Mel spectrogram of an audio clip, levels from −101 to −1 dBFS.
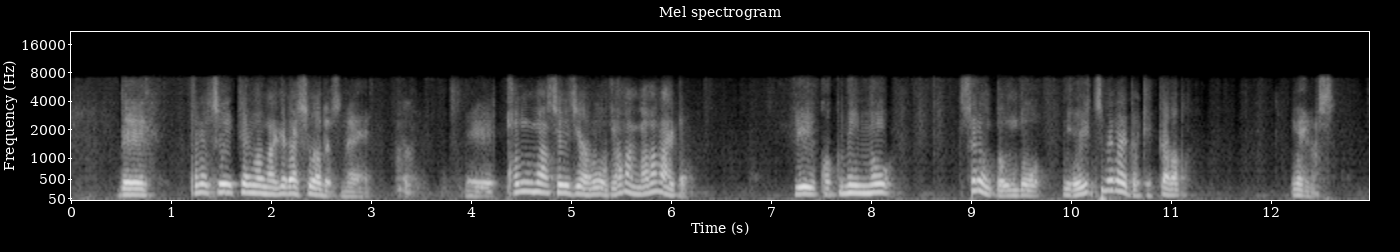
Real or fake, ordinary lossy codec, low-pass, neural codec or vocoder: fake; Opus, 32 kbps; 7.2 kHz; codec, 16 kHz, 1 kbps, FreqCodec, smaller model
